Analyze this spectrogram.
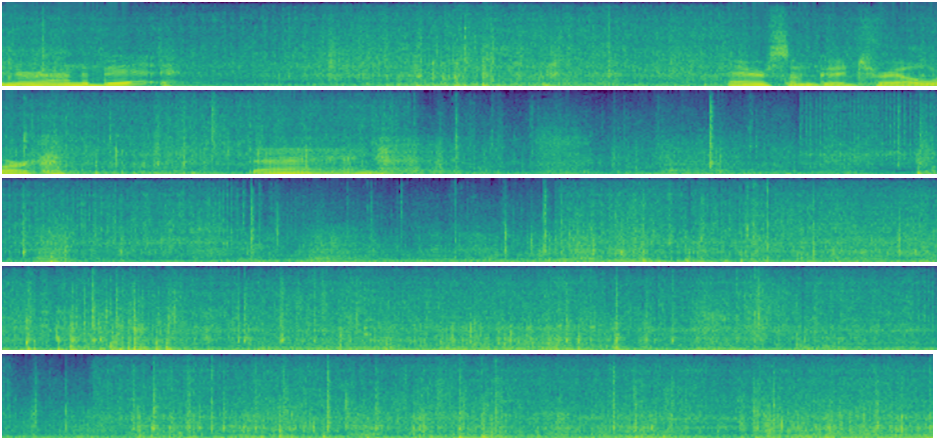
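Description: A bicycle rattles over bumps in the trail.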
